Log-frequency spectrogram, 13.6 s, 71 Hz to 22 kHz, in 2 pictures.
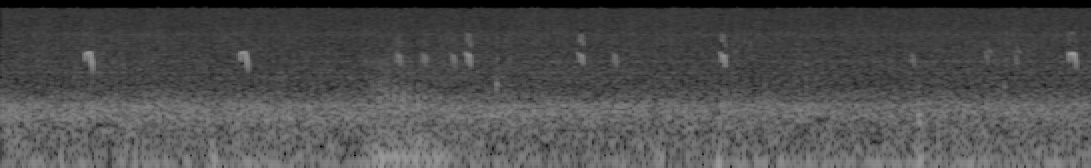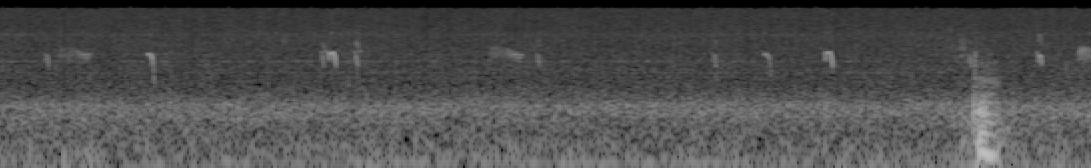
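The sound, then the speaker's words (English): A male and female type 2 crossbill pair call back and forth, trading short, high-pitched chirps at a steady pace throughout, fairly faint over a constant low rumble of background noise. “Both birds are calling now. Good call matching there by the pair.”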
